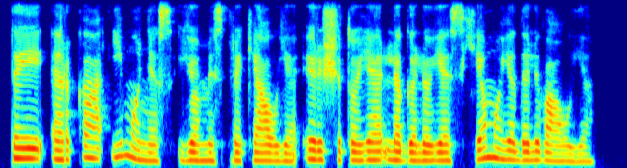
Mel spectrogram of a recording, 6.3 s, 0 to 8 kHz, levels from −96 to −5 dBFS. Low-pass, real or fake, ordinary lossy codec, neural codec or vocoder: 7.2 kHz; fake; Opus, 32 kbps; vocoder, 24 kHz, 100 mel bands, Vocos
